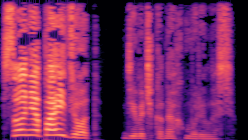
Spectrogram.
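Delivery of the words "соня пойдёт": put-on high, loud child's voice; insistent little girl. Little Sonya insisting she will come, childish cry. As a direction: pipe up as a determined little girl.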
